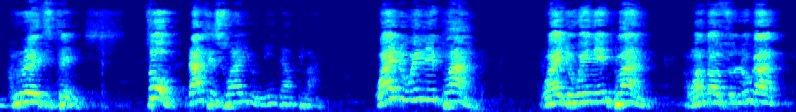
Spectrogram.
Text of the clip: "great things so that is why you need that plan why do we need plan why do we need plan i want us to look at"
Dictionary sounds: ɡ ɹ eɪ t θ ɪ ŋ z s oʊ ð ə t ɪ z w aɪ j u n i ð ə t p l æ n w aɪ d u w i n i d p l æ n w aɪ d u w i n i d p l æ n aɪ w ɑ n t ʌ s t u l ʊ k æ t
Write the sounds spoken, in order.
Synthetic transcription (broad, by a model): ɡ ɹ eɪ t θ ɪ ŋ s s oʊ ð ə t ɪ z w aɪ j u n i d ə t p l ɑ n w aɪ d u w i n i d p l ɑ n w aɪ d u w i n i d p l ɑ n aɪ w ɑ n t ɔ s t u l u k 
